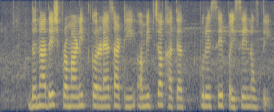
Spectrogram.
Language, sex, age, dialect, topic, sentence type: Marathi, female, 46-50, Standard Marathi, banking, statement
